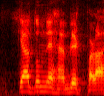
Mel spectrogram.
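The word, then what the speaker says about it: Hamlet: अब एक ने बोला हेलमेट, हेलमेट नहीं, हैमलेट। ये प्ले का नाम है, ठीक है। ये शेक्सपियर के प्ले का नाम है ये। क्या तुमने हैमलेट पढ़ा है?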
